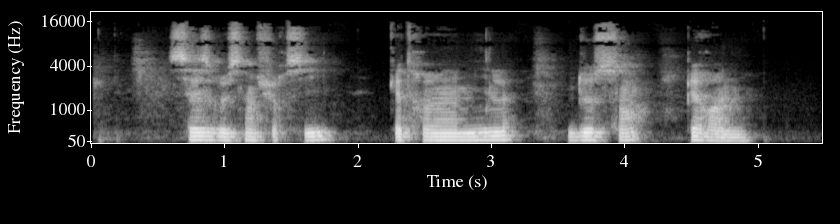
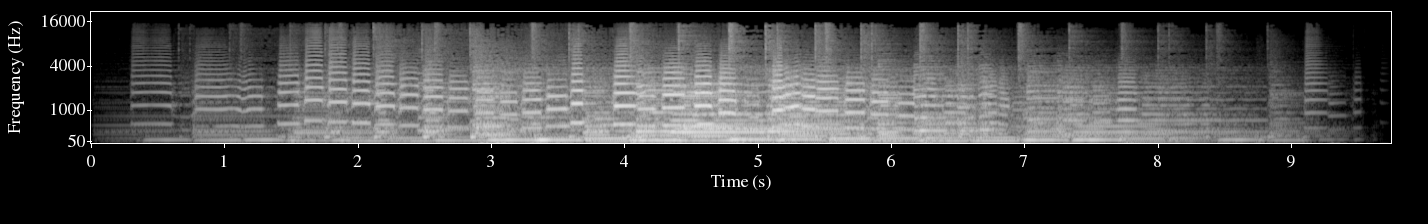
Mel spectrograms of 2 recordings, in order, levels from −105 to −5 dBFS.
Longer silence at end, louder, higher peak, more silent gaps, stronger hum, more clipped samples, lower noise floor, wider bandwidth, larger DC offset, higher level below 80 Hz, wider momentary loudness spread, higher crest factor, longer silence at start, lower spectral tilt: about the same, 0.55 s vs 0.55 s; about the same, -20 LUFS vs -21 LUFS; second, -4 dBFS vs 0 dBFS; neither; neither; neither; second, -48 dBFS vs -62 dBFS; about the same, 16 kHz vs 15.5 kHz; neither; second, -56 dBFS vs -44 dBFS; second, 11 LU vs 21 LU; about the same, 18 dB vs 22 dB; about the same, 0.35 s vs 0.45 s; about the same, -5.5 dB/octave vs -5 dB/octave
